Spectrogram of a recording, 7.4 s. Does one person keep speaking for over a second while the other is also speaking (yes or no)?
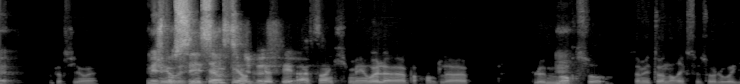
yes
